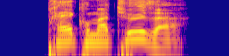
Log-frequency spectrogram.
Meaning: inflection of präkomatös: 1. strong/mixed nominative masculine singular 2. strong genitive/dative feminine singular 3. strong genitive plural
- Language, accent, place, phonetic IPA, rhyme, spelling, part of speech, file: German, Germany, Berlin, [pʁɛkomaˈtøːzɐ], -øːzɐ, präkomatöser, adjective, De-präkomatöser.ogg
